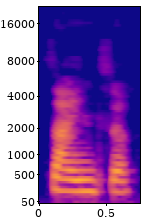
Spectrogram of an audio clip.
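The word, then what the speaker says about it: science: पर सी साइलेंट है साइंस muscles seizures seen in सब में क्या है इन सब में एस के बाद हमारा सी आ रहा है तो सी यहां पर क्या हो रहा है सी यहां पर हमारा साइलेंट हो रहा है अगला रूल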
